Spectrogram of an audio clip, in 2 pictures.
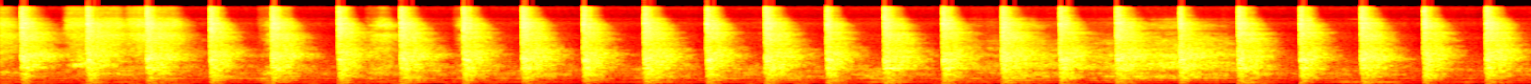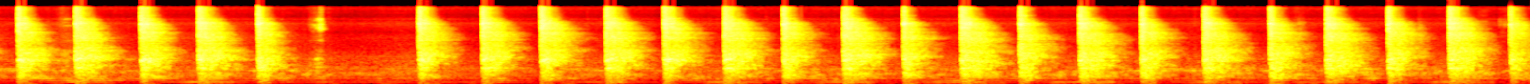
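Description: Steady hammer blows on a Subaru Impreza's rusty rear wheel hub and bearing assembly, about one and a half strikes a second, with a pause of about a second halfway through. Each blow rings on the metal. The stuck hub is being driven out of the steering knuckle.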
